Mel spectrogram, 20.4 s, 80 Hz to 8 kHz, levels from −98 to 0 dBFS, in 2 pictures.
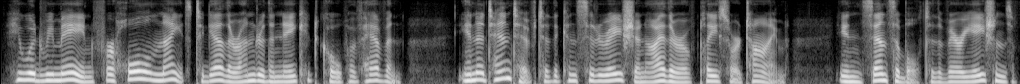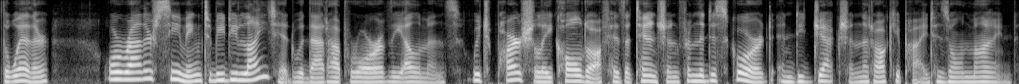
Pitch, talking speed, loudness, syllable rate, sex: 190 Hz, 170 wpm, -16 LUFS, 5.2 syllables/s, female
